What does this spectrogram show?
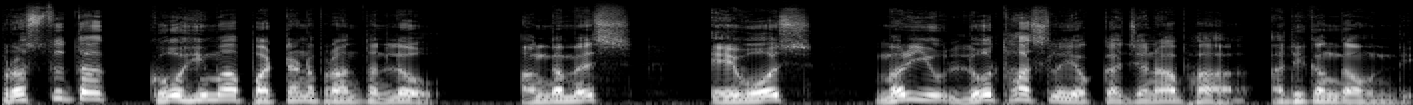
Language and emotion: Telugu, neutral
